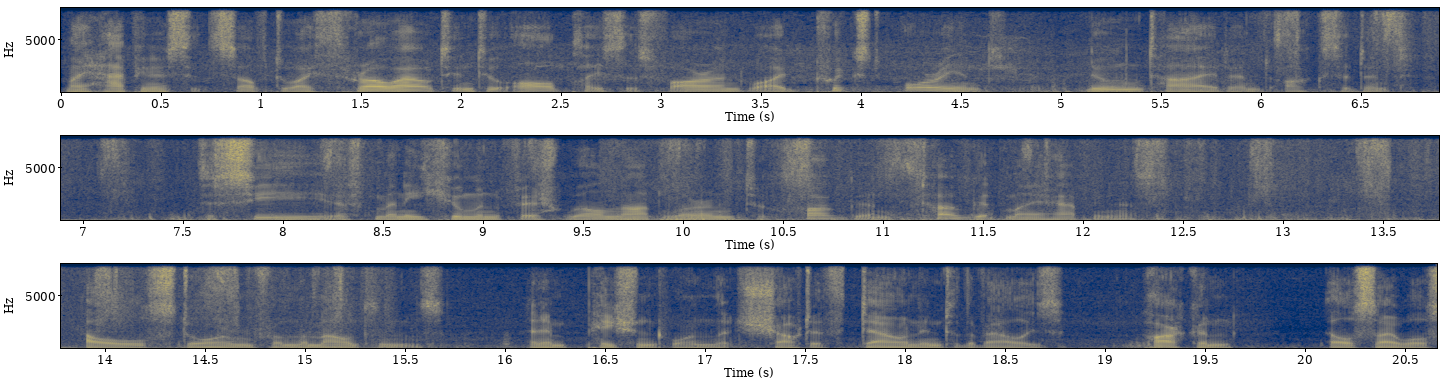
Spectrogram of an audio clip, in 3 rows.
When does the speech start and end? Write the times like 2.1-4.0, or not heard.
0.0-6.8, 7.5-12.3, 13.9-20.6.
